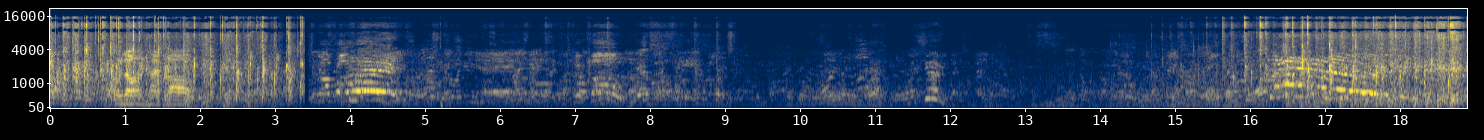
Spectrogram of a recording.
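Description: Men close by call out and chatter.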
